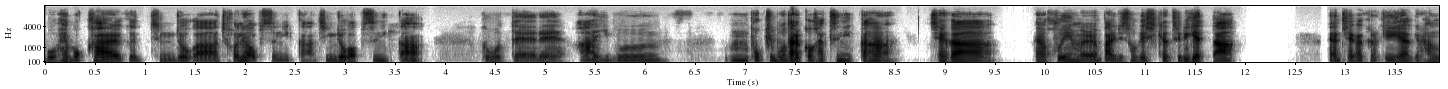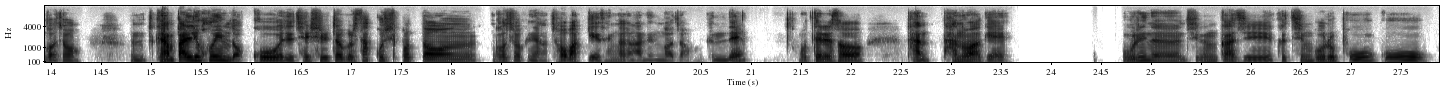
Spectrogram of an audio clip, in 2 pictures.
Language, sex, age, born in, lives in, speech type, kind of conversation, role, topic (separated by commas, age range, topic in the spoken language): Korean, male, 25-29, South Korea, Japan, conversation, podcast, guest, 인생에서 가장 크게 배운 교훈은 무엇인가요?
